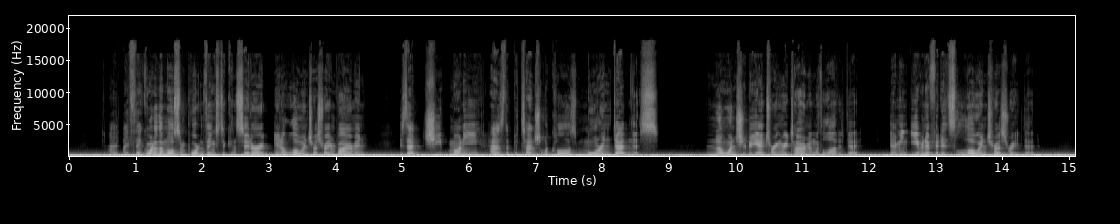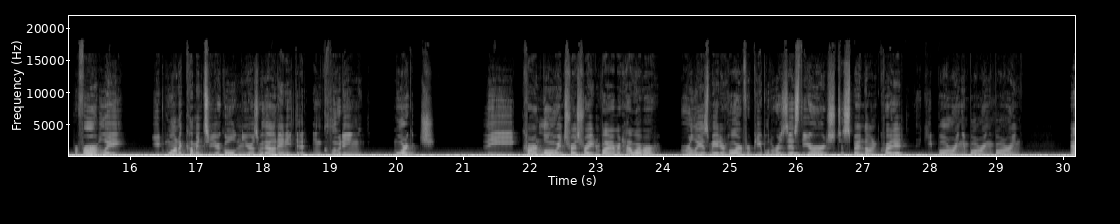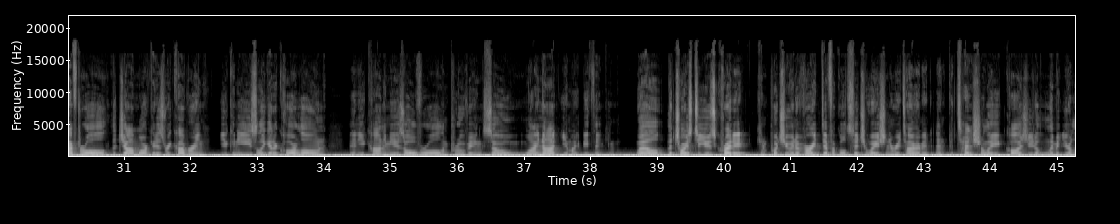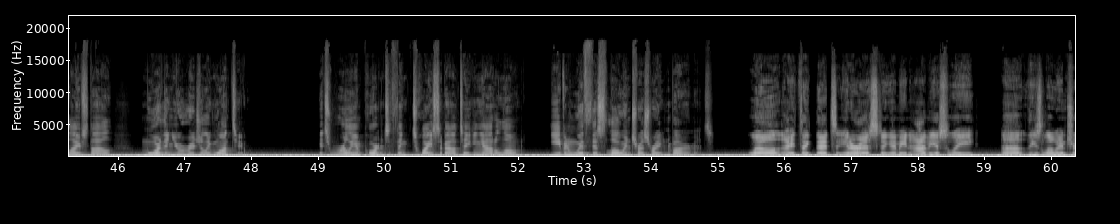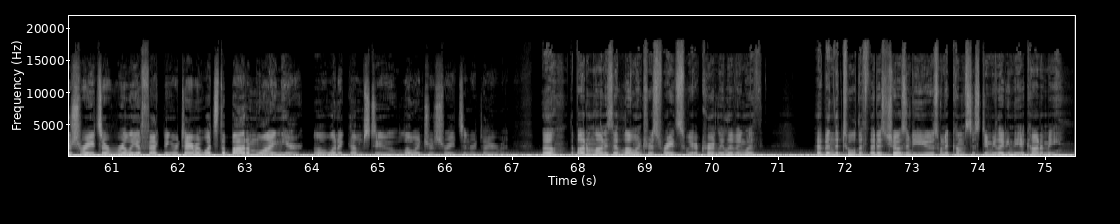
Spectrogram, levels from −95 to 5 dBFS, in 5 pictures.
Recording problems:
low rumble; noticeable; throughout; 10 dB below the speech

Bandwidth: 18 kHz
